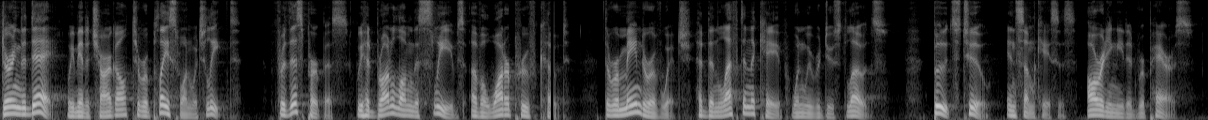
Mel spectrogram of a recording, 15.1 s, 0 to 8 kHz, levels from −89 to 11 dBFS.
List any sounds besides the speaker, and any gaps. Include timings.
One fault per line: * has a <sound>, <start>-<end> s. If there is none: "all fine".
* has a dropout, 6.9-6.9 s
